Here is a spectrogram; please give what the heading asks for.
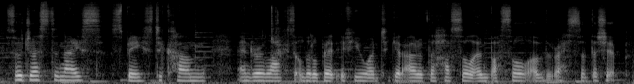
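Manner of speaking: ordinary talk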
